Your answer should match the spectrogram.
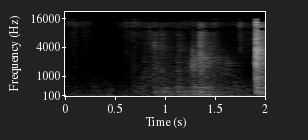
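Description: Handling noise of a camera being picked up and repositioned: a soft rustling shuffle, then a single sharp knock near the end as it is set in place.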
